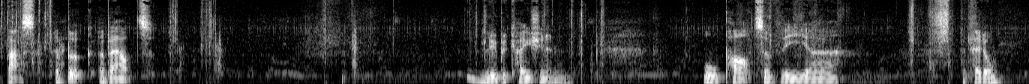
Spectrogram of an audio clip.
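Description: Paper pages rustle and flutter as they are flipped.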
